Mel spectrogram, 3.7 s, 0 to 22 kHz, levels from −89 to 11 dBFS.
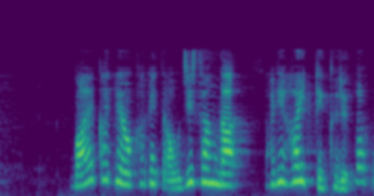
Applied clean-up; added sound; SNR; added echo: neural mask model DeepFilterNet 3.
